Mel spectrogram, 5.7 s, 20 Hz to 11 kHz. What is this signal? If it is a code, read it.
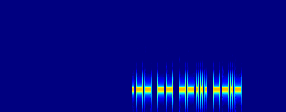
Morse code, heard as a keyed tone, about 28 wpm, 700 Hz. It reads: WM7Q
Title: USA Call Signs - 4 Characters - Repeated 3x - 28wpm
